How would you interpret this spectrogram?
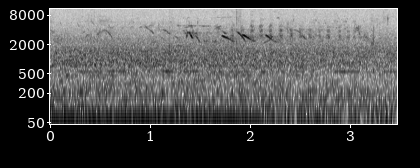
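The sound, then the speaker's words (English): A Baltimore Oriole sings a few short, faint whistled phrases, mostly in the latter half, at 50 Point Park (50 Point Conservation Area), nearly buried under a steady, loud roar of highway traffic. “There we go. The Baltimore Oriole.”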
